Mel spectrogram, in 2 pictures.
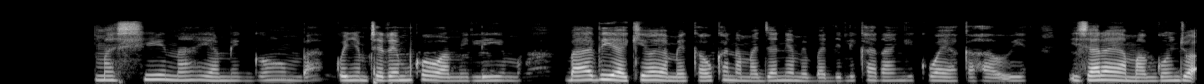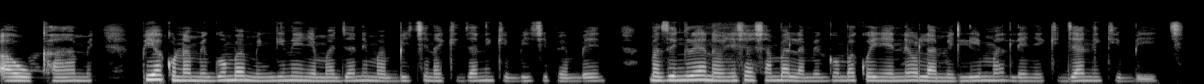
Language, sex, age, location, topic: Swahili, female, 18-24, Kisii, agriculture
